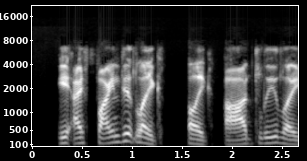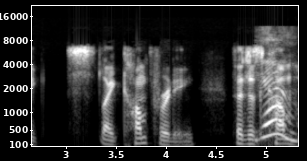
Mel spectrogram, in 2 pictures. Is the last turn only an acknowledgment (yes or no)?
yes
